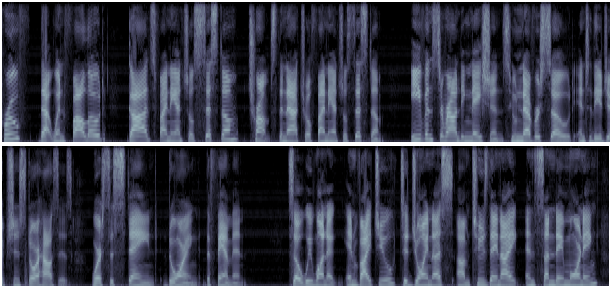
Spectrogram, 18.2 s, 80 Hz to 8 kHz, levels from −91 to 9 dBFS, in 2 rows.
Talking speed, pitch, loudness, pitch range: 140 wpm, 200 Hz, -29 LUFS, 180-215 Hz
